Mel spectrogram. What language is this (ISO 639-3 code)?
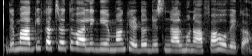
pan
